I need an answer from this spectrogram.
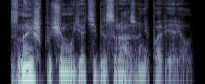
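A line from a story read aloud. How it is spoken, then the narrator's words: Quiet. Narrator (Russian): тихо произнес император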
